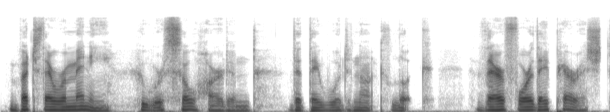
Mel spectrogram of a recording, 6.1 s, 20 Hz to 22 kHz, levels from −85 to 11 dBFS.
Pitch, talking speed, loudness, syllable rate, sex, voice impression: 95 Hz, 155 wpm, -18 LUFS, 5.1 syllables/s, male, very masculine, very feminine, very adult-like, very old, very thick, relaxed, powerful, very weak, dark, soft, muffled, fluent, very cool, intellectual, slightly refreshing, sincere, very calm, very mature, very friendly, reassuring, very unique, elegant, very wild, sweet, lively, kind, slightly modest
